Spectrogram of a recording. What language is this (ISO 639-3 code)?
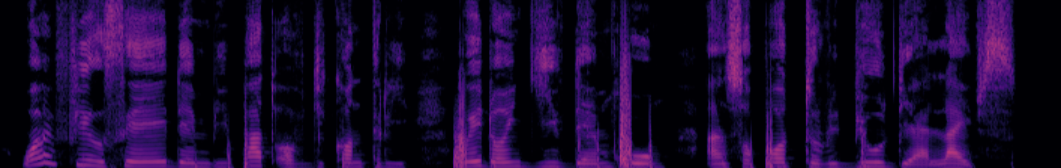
pcm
